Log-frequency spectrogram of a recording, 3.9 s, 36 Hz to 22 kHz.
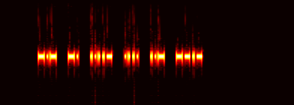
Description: Morse code, heard as a keyed tone, about 46 wpm, spaced as for 33 wpm, 700 Hz. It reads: KN4HUQ
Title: USA Call Signs - 6 Characters - 2x Character Spacing - 45wpm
